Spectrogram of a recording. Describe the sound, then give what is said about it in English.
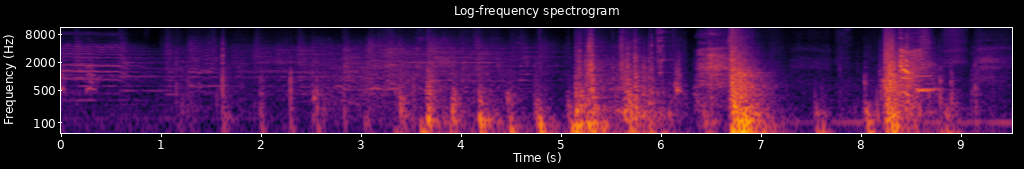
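Someone angrily kicks a cupboard, producing a run of heavy, irregular thuds and knocks that grow louder and denser in the second half, with one slam-like blow near the end. “Angrily kicking the cupboard, he sits on his bed.”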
